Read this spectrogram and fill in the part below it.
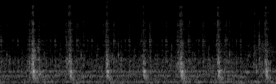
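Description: A sewing machine runs a straight seam along a face mask, giving a steady mechanical whir with a regular stitch-by-stitch clatter of about eight even pulses, close and alone.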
